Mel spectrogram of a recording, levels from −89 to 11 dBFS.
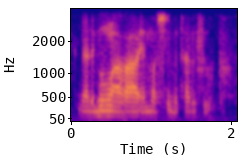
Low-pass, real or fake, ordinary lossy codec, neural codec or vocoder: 3.6 kHz; fake; Opus, 32 kbps; codec, 16 kHz in and 24 kHz out, 1.1 kbps, FireRedTTS-2 codec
